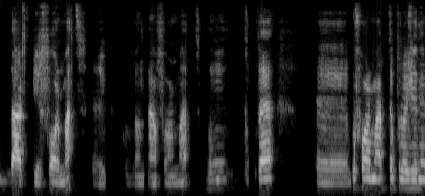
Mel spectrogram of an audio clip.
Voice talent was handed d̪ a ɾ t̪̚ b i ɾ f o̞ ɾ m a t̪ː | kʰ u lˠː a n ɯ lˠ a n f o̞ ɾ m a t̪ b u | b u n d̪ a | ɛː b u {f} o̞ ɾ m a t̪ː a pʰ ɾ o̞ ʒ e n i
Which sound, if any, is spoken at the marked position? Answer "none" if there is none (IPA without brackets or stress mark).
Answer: f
